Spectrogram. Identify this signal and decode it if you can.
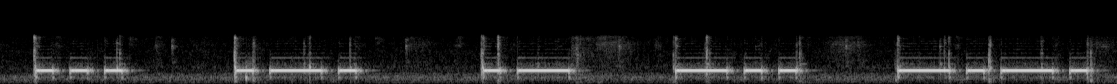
Morse code, heard as a keyed tone, about 7 wpm, 650 Hz. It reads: S R A D C
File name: jh8cbh / 2019cw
